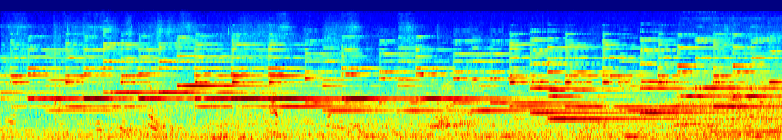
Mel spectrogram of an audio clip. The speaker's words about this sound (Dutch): Ik vind het ook een heel leuk melodietje eigenlijk. En hij is best wel zuiver voor klokken.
